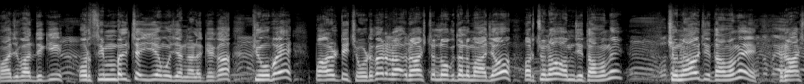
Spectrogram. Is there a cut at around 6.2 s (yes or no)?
no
